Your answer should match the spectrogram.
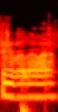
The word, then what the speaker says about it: Tagovailoa: And although it doesn't look like it's pronounced Tagovailoa, which I know some people have a problem with at the table, that's how it's pronounced.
